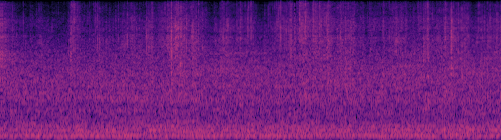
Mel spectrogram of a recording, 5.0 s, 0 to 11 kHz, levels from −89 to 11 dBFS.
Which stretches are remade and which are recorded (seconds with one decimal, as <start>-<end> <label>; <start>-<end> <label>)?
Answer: 0.0-2.2 recorded; 2.2-2.9 remade; 2.9-4.5 recorded; 4.5-5.0 remade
